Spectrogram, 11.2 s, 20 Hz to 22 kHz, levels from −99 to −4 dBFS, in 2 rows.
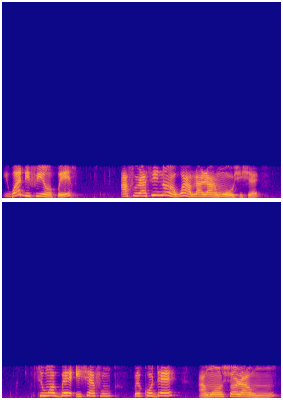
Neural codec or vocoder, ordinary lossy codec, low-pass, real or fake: none; none; 3.6 kHz; real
